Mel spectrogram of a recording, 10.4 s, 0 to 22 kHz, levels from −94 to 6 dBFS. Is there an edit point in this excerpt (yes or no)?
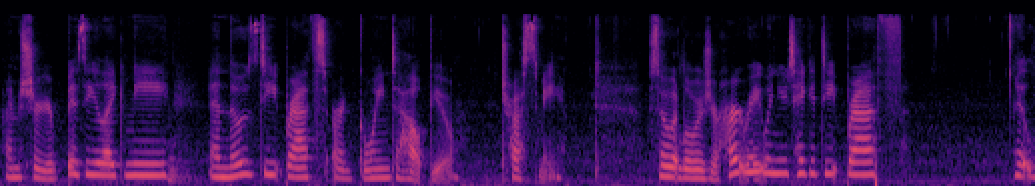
yes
